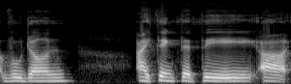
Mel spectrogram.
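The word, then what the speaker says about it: Vodou: Um, the pronunciation is different. Mine isn't the best. Uh, voodun.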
